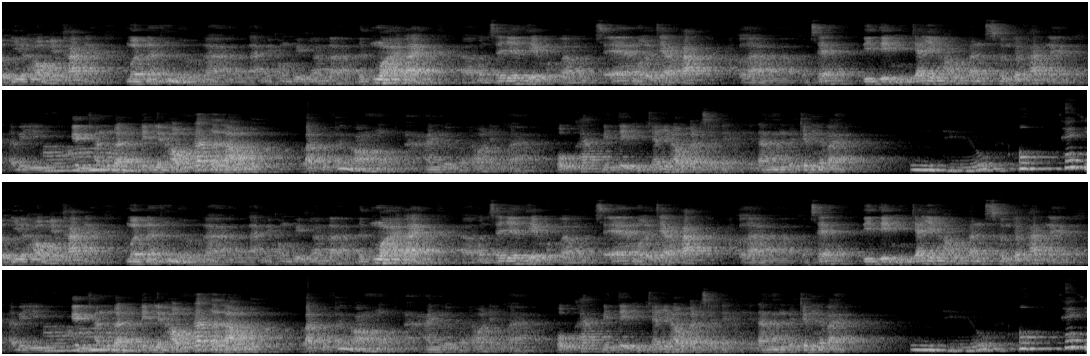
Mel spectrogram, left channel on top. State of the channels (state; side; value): normal; both; correlation 0.96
